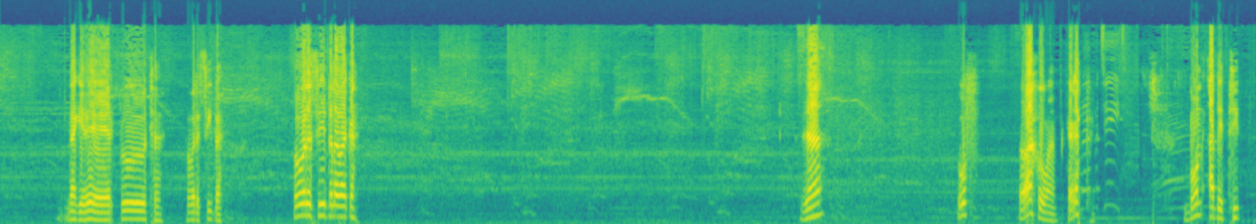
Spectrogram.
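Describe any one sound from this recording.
A man talks into a close microphone in short, animated bursts.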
